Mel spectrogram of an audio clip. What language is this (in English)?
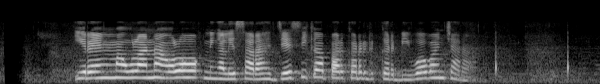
Sundanese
